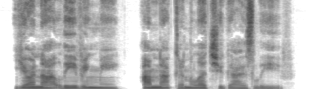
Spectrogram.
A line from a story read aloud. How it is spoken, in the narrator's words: he said very calmly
